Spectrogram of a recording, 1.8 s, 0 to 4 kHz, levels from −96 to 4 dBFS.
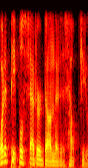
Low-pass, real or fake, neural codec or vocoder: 3.6 kHz; fake; vocoder, 22.05 kHz, 80 mel bands, Vocos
